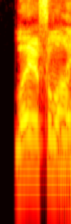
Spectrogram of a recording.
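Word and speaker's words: Lea Salonga: Leia Salonga. – Leia Salonga. – Leia Salonga.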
